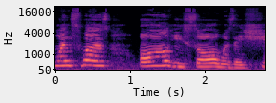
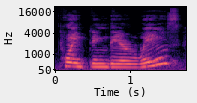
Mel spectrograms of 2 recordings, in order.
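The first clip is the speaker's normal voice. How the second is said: ordinary delivery, nothing marked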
